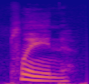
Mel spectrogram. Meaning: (adjective) Of a surface: flat or level; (noun) 1. A level or flat surface 2. A flat surface extending infinitely in all directions (e.g. horizontal or vertical plane); a bounded portion thereof
- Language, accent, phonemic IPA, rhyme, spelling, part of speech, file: English, US, /pleɪn/, -eɪn, plane, adjective / noun / verb, En-us-plane.ogg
